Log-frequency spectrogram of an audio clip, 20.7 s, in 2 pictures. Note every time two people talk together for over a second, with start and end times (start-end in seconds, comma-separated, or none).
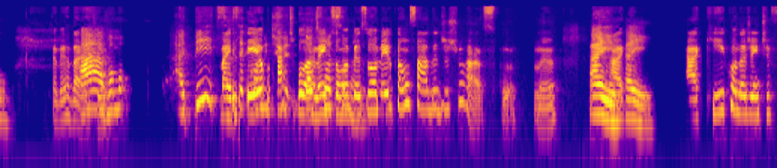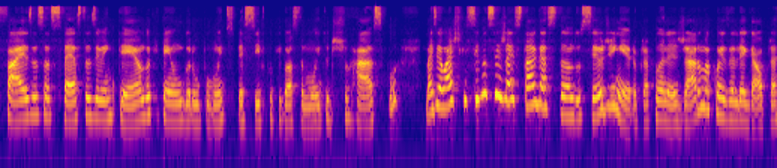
2.9-4.9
